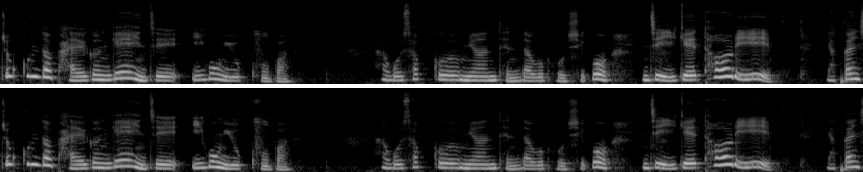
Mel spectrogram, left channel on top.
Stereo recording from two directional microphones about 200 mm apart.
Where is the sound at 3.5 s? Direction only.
Centre (ahead or behind).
